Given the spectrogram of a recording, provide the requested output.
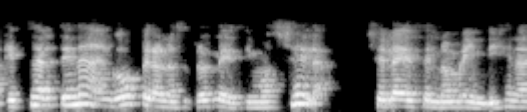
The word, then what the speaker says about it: Xela: que se llama Quetzaltenango, pero nosotros le decimos Xela. Xela es el nombre indígena de la ciudad y algunos pues que ya nos ¿Cómo? están viendo, Chela. Xela, Xela, Chela. Xela, sí, es con X, pero nosotros lo pronunciamos como Xela.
